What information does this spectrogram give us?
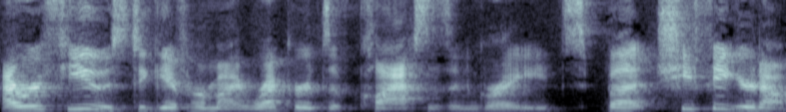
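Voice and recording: Reading aloud in a natural voice, the speaker lets the intonation run lively.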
